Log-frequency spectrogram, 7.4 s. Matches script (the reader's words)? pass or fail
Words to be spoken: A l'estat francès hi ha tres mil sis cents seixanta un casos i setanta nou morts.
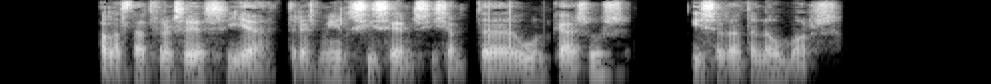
pass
